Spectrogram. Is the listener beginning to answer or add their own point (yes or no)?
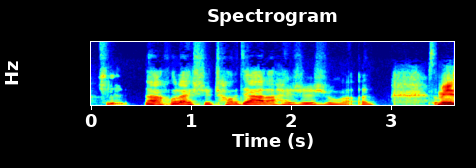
yes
